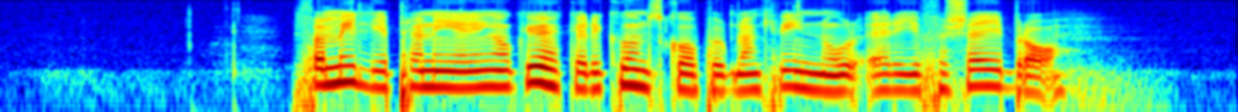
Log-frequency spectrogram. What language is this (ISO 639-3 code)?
swe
